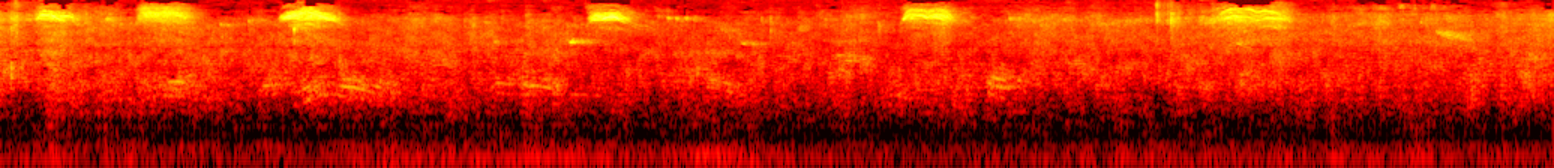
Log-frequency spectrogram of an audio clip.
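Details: Baby monkeys of the Amari group playing at Bayon temple in the Angkor Wat temple zone, Cambodia; high, thin squeaky bursts come every one to two seconds over a steady low background hum.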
